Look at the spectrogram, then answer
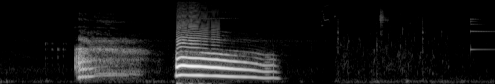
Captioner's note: laugh, sigh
